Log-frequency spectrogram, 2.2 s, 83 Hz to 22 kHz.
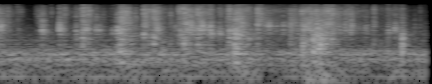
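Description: Rapid small clicks and crackles of a 3D-printed flexible PLA shoe being gripped and flexed by hand.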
